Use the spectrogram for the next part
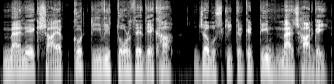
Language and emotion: Urdu, angry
